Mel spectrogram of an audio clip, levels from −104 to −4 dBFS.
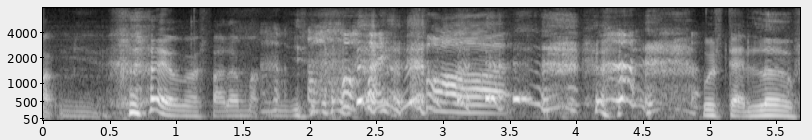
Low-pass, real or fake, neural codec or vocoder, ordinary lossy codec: none; real; none; none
